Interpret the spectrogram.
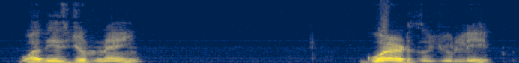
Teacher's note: friendly interest politeness rising intonation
